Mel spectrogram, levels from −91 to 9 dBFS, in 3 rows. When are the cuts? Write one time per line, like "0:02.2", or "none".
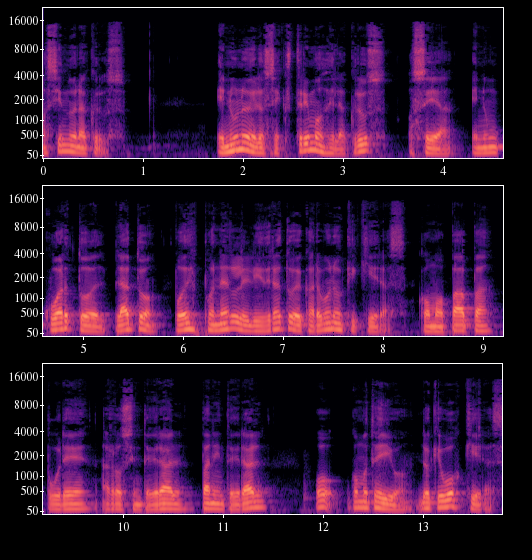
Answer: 0:05.9
0:08.3

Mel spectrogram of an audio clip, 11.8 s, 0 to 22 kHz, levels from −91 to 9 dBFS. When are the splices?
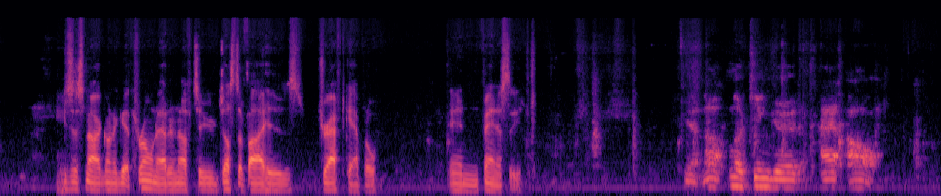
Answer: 0:08.4

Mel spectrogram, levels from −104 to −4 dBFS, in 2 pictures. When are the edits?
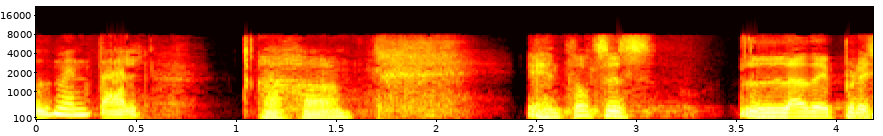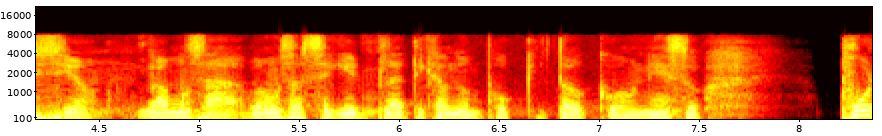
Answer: none

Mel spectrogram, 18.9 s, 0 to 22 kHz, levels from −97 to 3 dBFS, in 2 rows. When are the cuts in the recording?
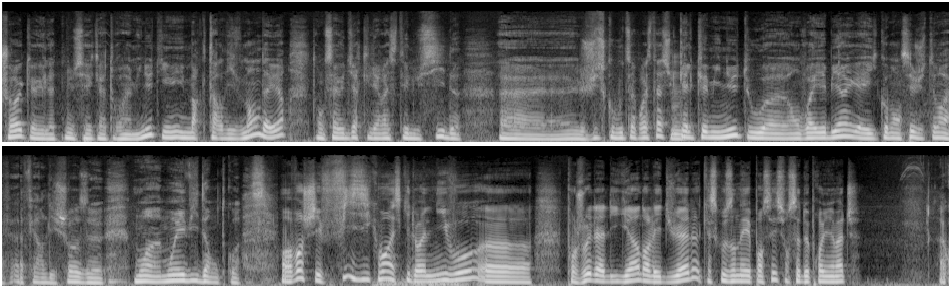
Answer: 0:06.7
0:09.6
0:12.2

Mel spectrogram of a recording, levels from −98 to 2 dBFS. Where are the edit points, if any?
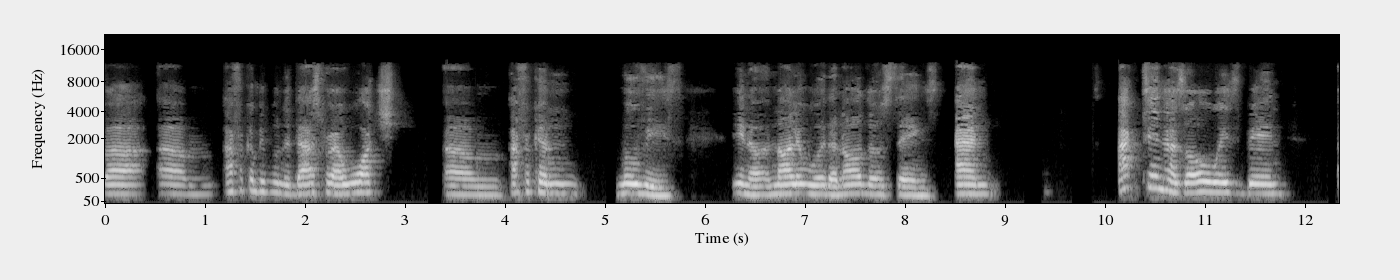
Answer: none

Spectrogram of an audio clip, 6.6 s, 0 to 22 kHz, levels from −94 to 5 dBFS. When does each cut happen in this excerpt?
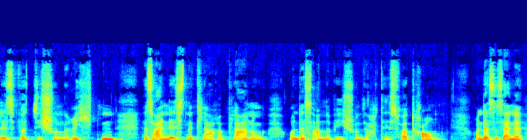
none

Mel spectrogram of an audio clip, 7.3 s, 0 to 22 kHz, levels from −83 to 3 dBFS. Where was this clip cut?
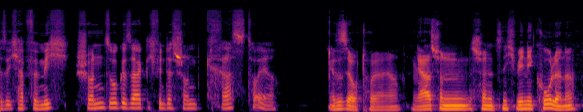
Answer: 0:05.1

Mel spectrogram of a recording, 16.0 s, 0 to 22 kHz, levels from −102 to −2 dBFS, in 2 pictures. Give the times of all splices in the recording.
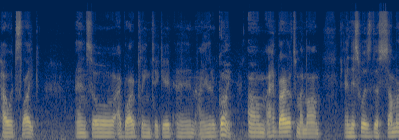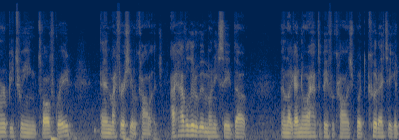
0:04.8

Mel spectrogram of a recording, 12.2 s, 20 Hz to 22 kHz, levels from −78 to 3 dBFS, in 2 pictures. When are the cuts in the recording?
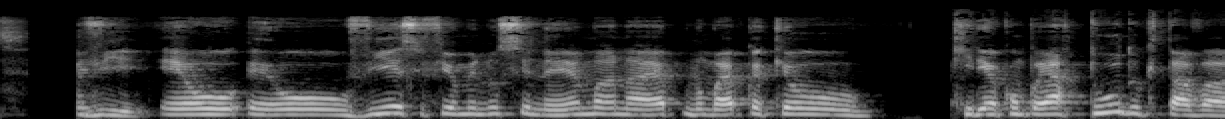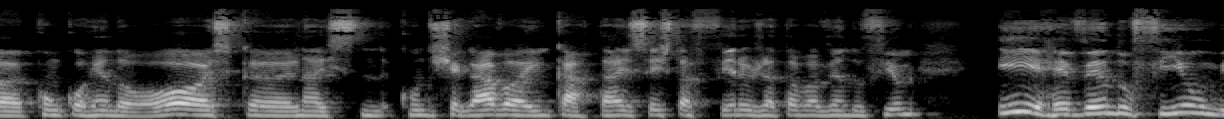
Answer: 0:07.6
0:10.9

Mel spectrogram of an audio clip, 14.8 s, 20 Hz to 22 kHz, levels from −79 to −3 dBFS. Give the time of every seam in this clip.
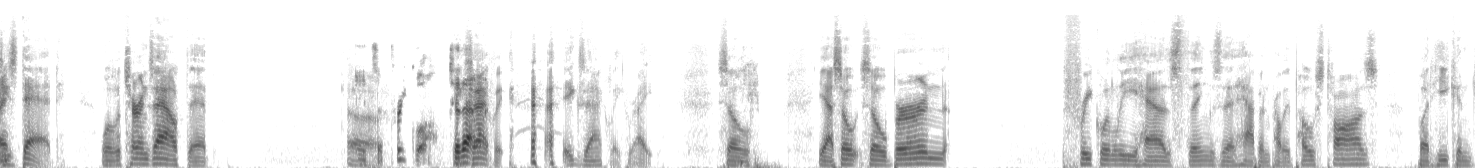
none

